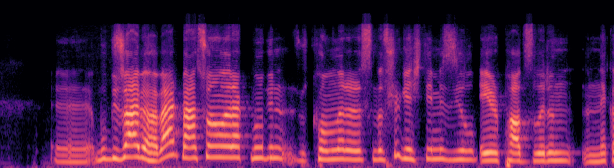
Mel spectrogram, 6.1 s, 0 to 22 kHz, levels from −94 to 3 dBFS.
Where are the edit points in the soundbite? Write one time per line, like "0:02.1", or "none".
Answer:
0:03.9
0:04.7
